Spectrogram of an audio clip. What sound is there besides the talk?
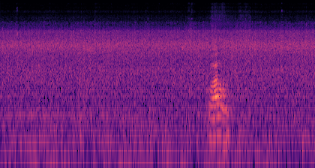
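heavy rain falling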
